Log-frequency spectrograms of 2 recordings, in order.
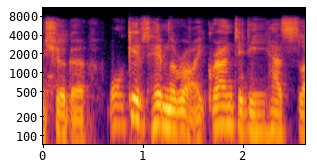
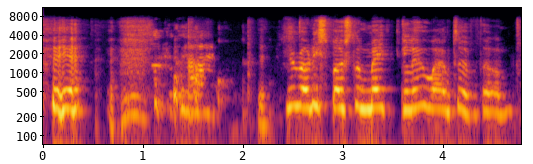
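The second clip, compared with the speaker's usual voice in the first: mock horse voice; 13 semitones higher than usual.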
